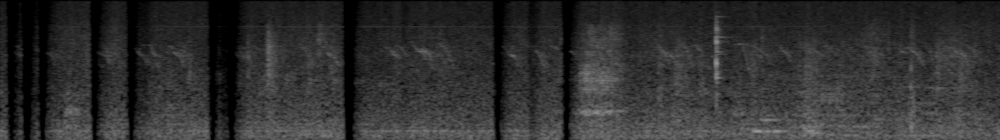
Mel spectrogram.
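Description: Faint bird chirps in the background over low room noise, with a single sharp tick about five and a half seconds in; the sound drops out to silence for short moments several times.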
